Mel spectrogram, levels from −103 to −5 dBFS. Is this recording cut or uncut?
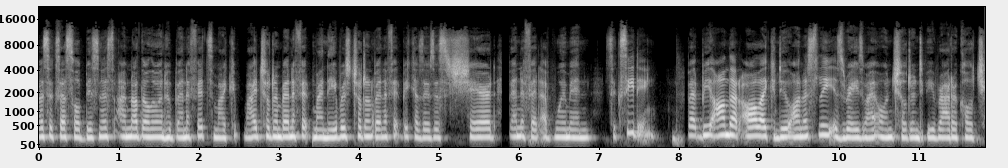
cut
